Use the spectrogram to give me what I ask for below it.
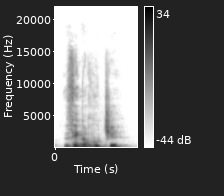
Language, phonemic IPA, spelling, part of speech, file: Dutch, /ˈvɪŋɛrˌhucə/, vingerhoedje, noun, Nl-vingerhoedje.ogg
- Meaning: 1. diminutive of vingerhoed 2. thimble fungus, bell morel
